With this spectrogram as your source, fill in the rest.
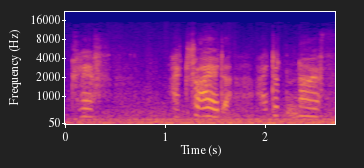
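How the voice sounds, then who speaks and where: An actress playing a frightened young woman fighting an unearthly compulsion in a radio drama, speaking in halting, gasping phrases. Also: sits high, level tone, pushed and bright, exaggerated voice. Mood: weak, pleading. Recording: noisy old radio drama recording.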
